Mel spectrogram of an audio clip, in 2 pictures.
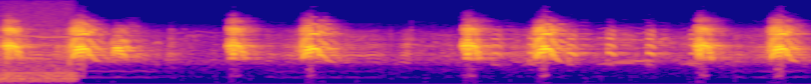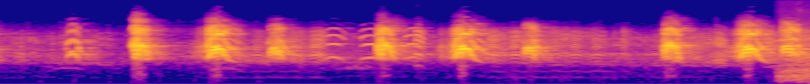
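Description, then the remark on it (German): A flock of thousands of geese honking, a steady stream of overlapping calls that rise and fall in quick rhythm, loud, with no voices. “Der Ruf der Rotheitsgänse ist auch besonders, aber wenn man jetzt so tausende Gänse hört, dann fällt der Ruf natürlich eher nicht so auf.”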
